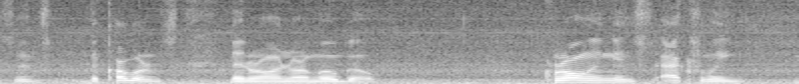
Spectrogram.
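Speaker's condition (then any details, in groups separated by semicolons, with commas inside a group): Cerebral palsy; scoliosis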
